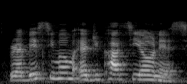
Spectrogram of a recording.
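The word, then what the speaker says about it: Gravissimum Educationis: Can you pronounce that? Grabisimum Educasionis.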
